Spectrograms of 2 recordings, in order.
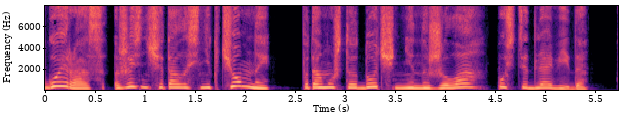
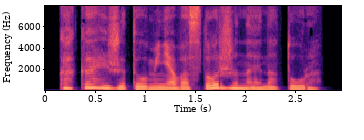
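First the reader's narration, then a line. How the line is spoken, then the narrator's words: Tired smiling, mother. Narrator (Russian): устало улыбнулась мама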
